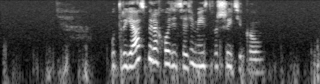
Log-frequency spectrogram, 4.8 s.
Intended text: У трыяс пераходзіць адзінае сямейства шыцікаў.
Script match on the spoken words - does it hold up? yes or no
no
